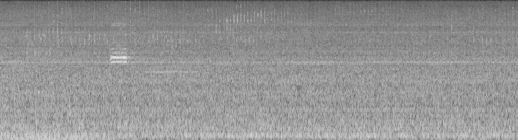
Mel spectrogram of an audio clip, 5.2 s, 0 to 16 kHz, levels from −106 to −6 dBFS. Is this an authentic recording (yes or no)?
no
